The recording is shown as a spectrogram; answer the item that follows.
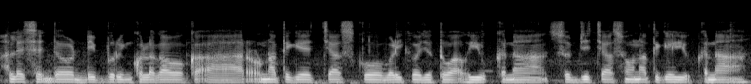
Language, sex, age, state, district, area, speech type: Santali, male, 30-45, Jharkhand, East Singhbhum, rural, spontaneous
